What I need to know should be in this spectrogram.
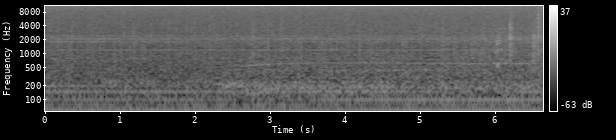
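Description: Bodies slide and shuffle across a wooden floor.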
